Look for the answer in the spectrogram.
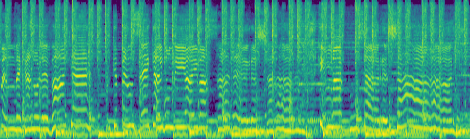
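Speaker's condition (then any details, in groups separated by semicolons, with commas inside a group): No condition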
